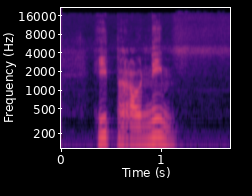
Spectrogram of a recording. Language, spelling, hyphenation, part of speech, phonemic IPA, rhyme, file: Dutch, hyperoniem, hy‧pe‧ro‧niem, noun, /ˌɦi.pə.roːˈnim/, -im, Nl-hyperoniem.ogg
- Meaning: hypernym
